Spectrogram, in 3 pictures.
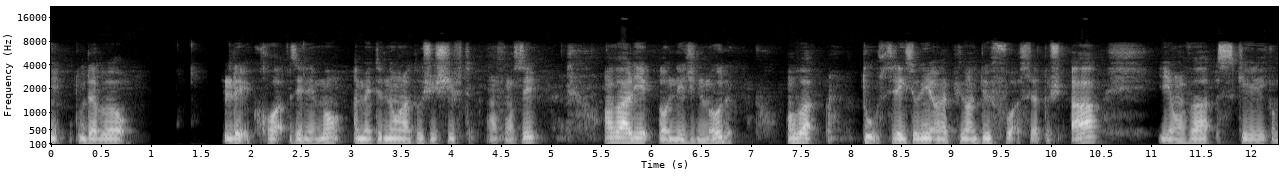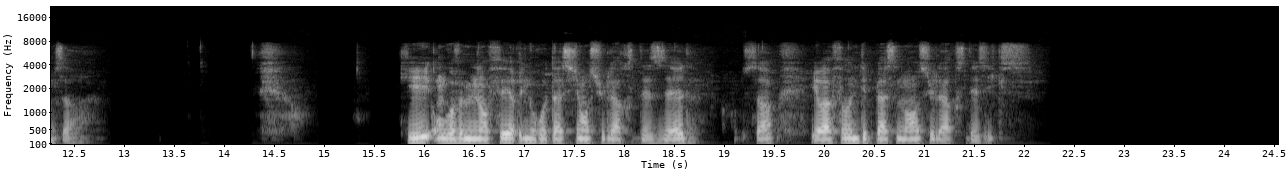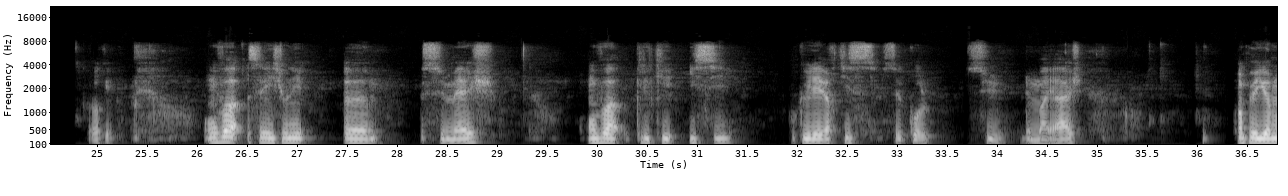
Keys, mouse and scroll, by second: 1.3 shift+right click, 1.8 middle click, 2.4 shift+right click, 3.7-4.7 scroll down 1, 4.7 KP_1, 5.4 Tab, 6.0-7.1 scroll up 2, 7.1 a, 9.7-10.0 scroll up 1, 11.2 s, 14.9-15.3 scroll down 1, 15.3-17.0 middle drag, 17.0 r, 20.3-23.4 drag, 25.7-26.3 scroll up 2, 26.3 right click, 27.4-27.9 scroll up 2, 27.9-28.7 scroll down 1, 28.7-31.1 scroll down 1, 31.1 click, 32.6-35.5 middle drag, 35.5 right click.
